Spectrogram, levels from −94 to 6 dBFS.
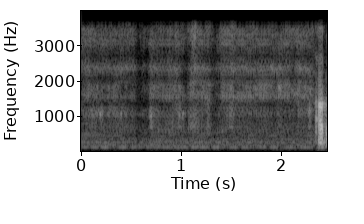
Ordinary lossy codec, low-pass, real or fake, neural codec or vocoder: none; 3.6 kHz; fake; autoencoder, 22.05 kHz, a latent of 192 numbers a frame, VITS, trained on one speaker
